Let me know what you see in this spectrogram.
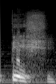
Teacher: Então, você prestar atenção, ele não fala na fala boa peixe, não é peixe. O I, praticamente, ele sumiu. Então, você só vê o som de peixe. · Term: monotongação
